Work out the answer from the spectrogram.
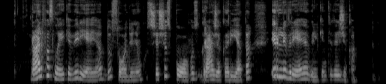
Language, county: Lithuanian, Vilnius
